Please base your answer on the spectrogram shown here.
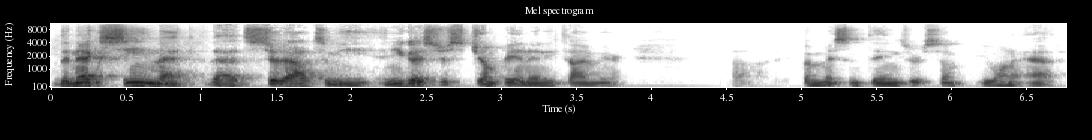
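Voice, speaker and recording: Husky low-voiced man talking casually. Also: fairly even intonation, a little fast, a little mellow. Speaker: podcast host. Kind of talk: casual discussion of a TV series.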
